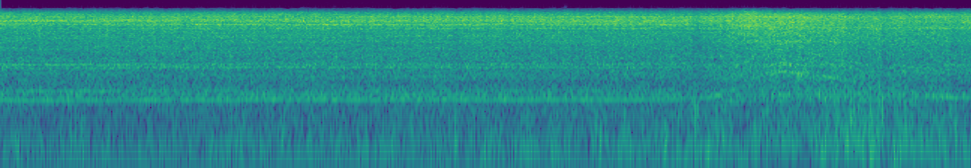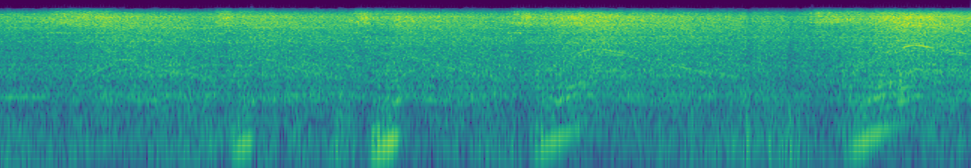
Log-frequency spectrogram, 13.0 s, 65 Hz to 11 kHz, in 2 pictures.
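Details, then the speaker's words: 1978 Ford P6 LTD barn find from a shed in regional Victoria, Australia: engine settles then quick blips rise and fall cleanly with no knocks or misses; said to run well, gearbox shifts nicely, no diff noise; normal engine revving. "now this car does start and run quite well the engine sounds good the gearbox shifts nicely and there's no no noises from the diff [Music] so it actually sounds like a very good motor"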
